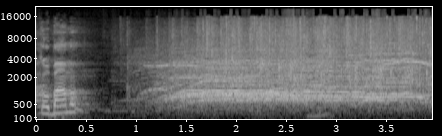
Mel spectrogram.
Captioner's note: cheering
